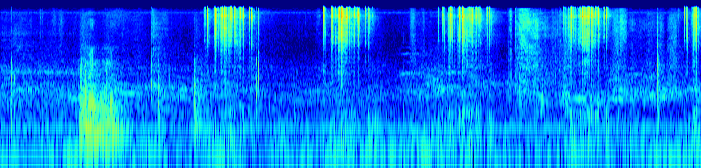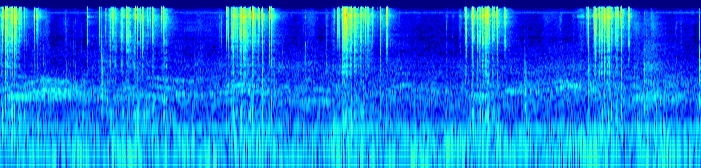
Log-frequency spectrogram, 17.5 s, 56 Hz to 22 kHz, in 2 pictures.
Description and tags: mySound SASP 09
Sounds from objects that are beloved to the participant pupils at the Santa Anna school, Barcelona.
The source of the sounds has to be guessed, enjoy.
cityrings, santa-anna, spain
